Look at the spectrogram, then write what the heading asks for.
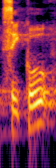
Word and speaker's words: siku: Siku, with a silent consonant at the end, is the word in Uto-Aztecan.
